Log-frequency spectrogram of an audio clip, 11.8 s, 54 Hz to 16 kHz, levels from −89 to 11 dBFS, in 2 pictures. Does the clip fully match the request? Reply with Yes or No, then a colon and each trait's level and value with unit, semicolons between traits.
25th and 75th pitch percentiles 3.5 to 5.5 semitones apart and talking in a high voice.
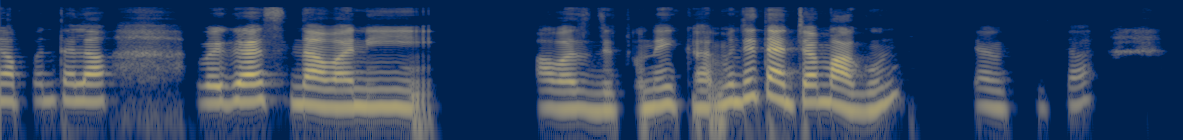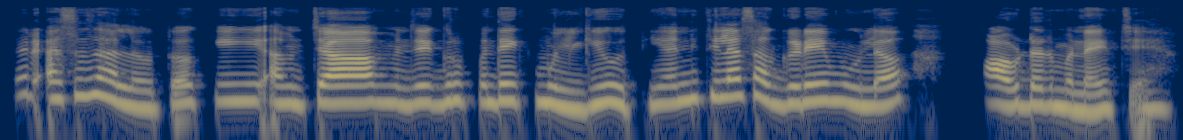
Yes: average, 3.8 semitones; high, 240 Hz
